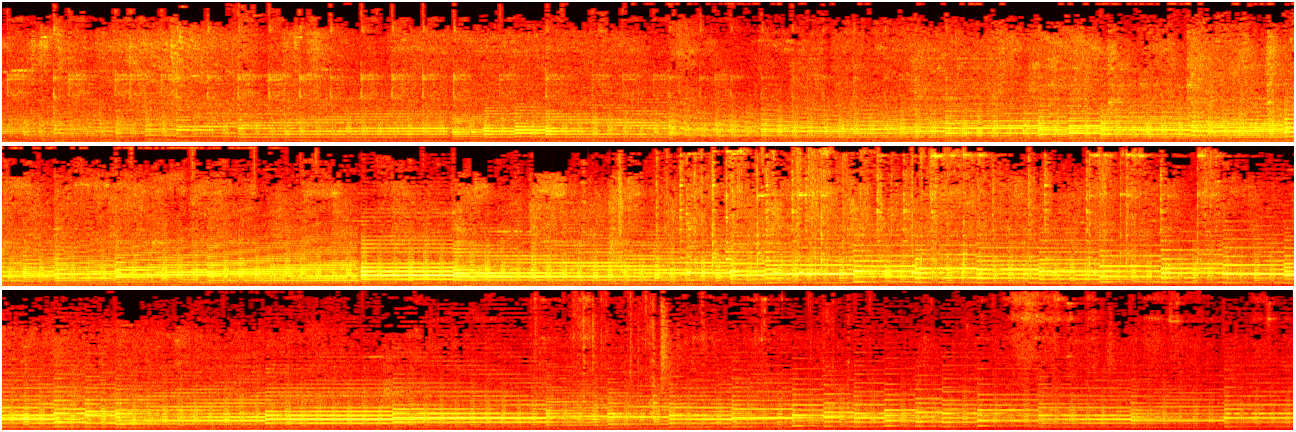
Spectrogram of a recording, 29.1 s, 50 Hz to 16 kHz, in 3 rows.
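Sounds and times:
dungeon synth music: 0:00.0 - 0:29.0.

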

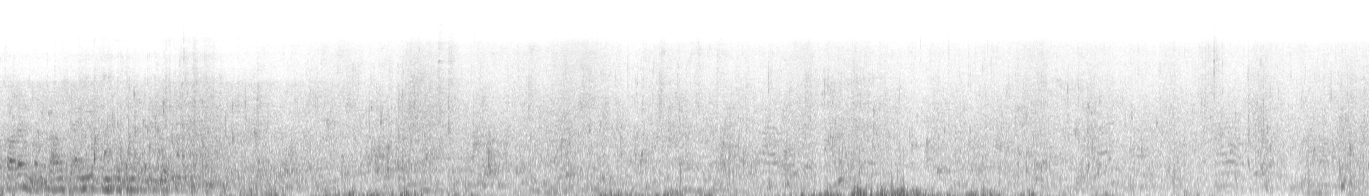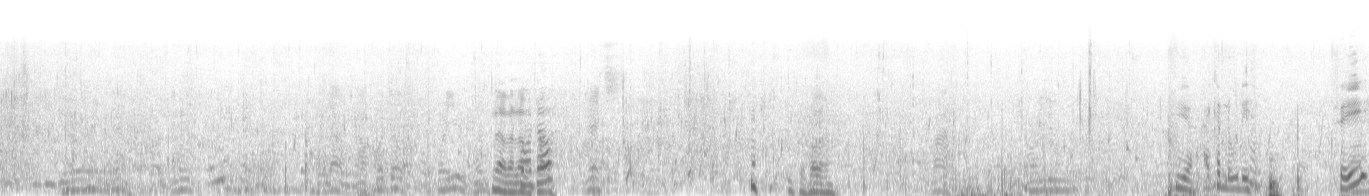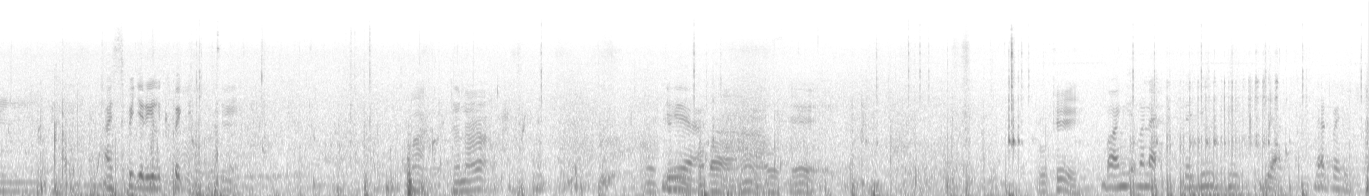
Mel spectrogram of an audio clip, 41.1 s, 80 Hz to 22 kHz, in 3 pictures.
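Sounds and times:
canoe paddle splashing water: 0:00.0 - 0:41.0
wind buffeting microphone: 0:02.1 - 0:11.2, 0:23.0 - 0:24.3, 0:25.2 - 0:34.8.

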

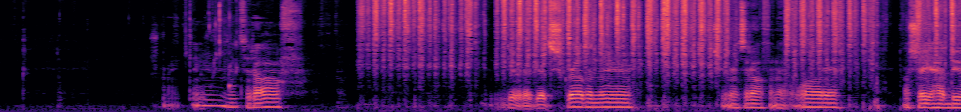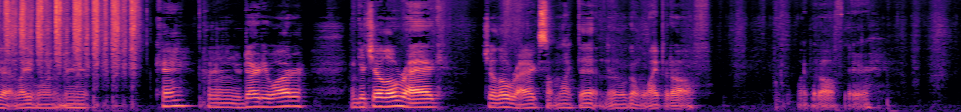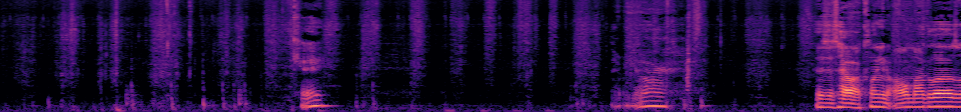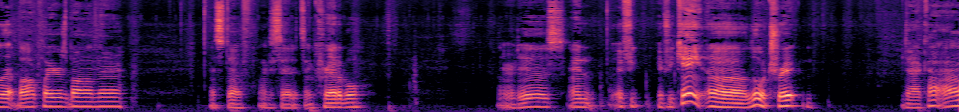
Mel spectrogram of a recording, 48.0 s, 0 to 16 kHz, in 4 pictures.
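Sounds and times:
cloth rubbing wet leather: 0:04.4 - 0:13.9, 0:19.5 - 0:41.0
toothbrush scrubbing: 0:04.5 - 0:13.9, 0:23.4 - 0:32.0.

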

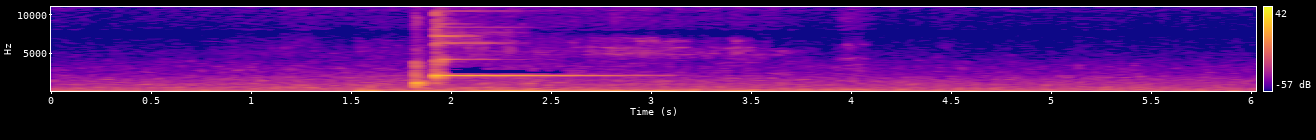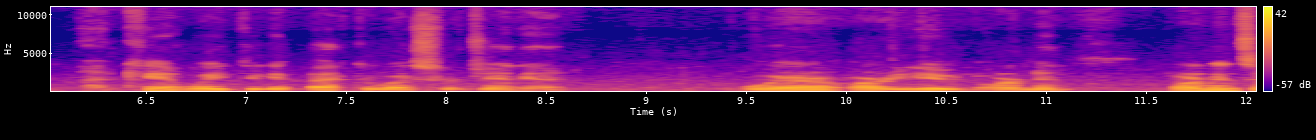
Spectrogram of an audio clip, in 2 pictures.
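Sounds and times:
steady low hum: 0:00.0 - 0:12.0
bell-like ding: 0:01.8 - 0:03.2.

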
